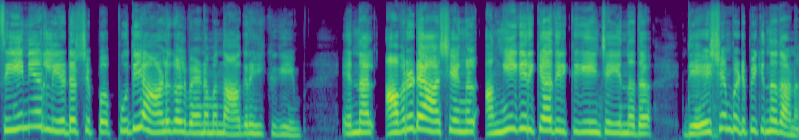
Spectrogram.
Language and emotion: Malayalam, angry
